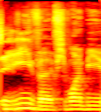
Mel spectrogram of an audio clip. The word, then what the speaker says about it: KYVE: there can you please can you please correct it just so that the audience it's Eva if you want to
